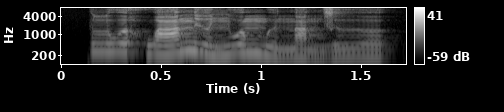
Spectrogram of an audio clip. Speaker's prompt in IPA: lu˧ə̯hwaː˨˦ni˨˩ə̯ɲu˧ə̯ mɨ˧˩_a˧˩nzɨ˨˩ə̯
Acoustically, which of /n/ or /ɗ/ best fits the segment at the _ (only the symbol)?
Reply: n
